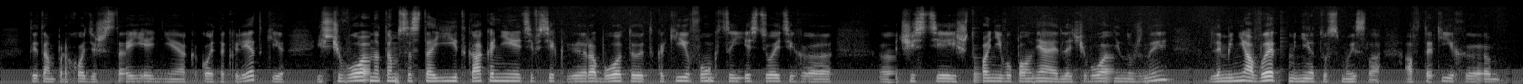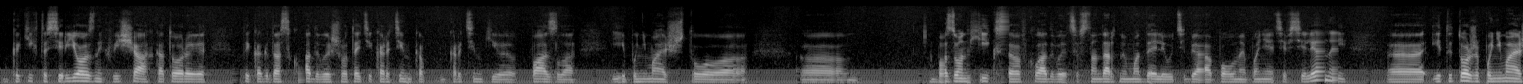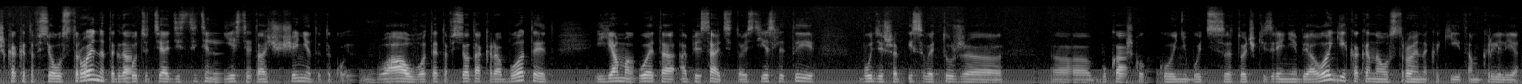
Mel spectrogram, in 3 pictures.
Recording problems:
electrical hum; faint; throughout; 60 Hz, 20 dB below the speech
hiss; faint; throughout; 25 dB below the speech
choppy; very; 7% of the speech affected

